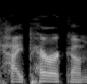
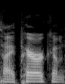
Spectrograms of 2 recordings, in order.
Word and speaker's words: hypericum: It's homeopathic hypericum. You spell that H like Harry, Y, P like Peter, E, R like Robert, I, C like Charlie, U, M like Mary, Hypericum.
